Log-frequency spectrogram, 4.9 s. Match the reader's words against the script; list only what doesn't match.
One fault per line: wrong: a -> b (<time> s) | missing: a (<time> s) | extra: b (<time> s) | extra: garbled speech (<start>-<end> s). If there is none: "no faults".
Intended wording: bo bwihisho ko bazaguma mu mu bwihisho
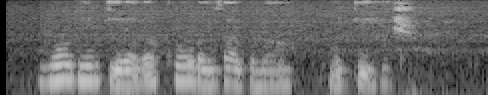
wrong: bwihisho -> bibwiraga (0.7 s)
missing: mu (3.4 s)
